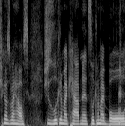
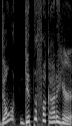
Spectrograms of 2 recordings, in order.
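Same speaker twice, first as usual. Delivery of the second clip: high-pitched mock outrage; acting out a scornful brush-off; indignant dismissal; 7 semitones higher than usual. Girlfriend brushing off her boyfriend in a retold spat, indignant.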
